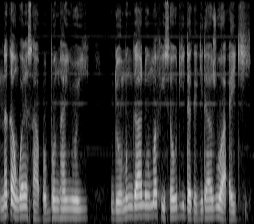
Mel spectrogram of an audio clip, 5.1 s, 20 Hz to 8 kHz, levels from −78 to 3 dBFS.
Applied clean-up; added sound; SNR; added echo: neural separator model SepFormer DNS4.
